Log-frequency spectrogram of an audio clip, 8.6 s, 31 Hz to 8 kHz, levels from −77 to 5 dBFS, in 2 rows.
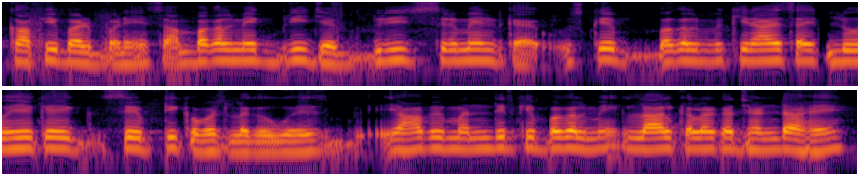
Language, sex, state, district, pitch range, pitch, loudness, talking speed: Hindi, male, Chhattisgarh, Bilaspur, 160-175 Hz, 170 Hz, -22 LUFS, 260 wpm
